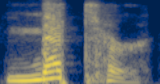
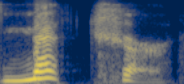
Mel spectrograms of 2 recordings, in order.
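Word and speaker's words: nṯr: But if you actually pronounce the word in Egyptian, it's netcher, which is very close to nature.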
